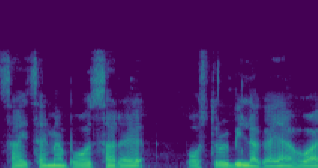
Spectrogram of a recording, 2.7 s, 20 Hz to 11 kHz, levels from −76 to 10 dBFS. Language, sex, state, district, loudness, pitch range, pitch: Hindi, male, Meghalaya, West Garo Hills, -18 LUFS, 105-120 Hz, 115 Hz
